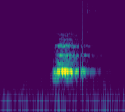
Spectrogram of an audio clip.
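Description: A single dog bark rings out, short and fairly close, over a quiet low background hum.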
